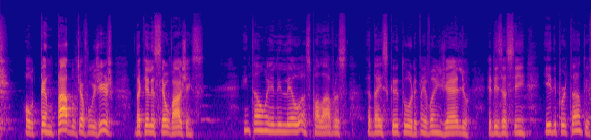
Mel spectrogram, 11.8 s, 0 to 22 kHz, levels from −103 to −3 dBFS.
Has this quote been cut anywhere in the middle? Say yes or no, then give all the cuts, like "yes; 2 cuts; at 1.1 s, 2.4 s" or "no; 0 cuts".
yes; 2 cuts; at 1.5 s, 8.4 s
